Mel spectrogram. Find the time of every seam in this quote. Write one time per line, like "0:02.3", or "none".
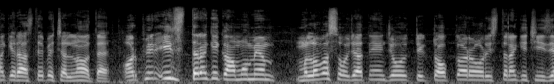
0:01.2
